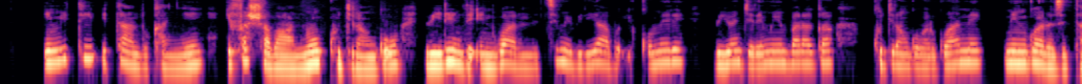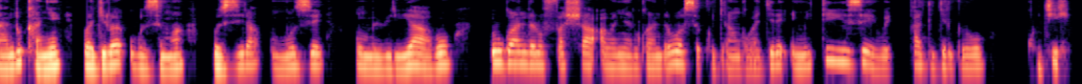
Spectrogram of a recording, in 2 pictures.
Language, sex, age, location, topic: Kinyarwanda, female, 18-24, Kigali, health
